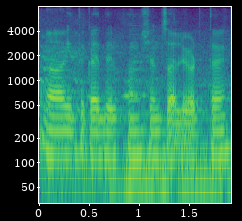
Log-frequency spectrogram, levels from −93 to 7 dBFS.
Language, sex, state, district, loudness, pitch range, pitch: Marathi, male, Maharashtra, Pune, -15 LUFS, 115-125 Hz, 120 Hz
